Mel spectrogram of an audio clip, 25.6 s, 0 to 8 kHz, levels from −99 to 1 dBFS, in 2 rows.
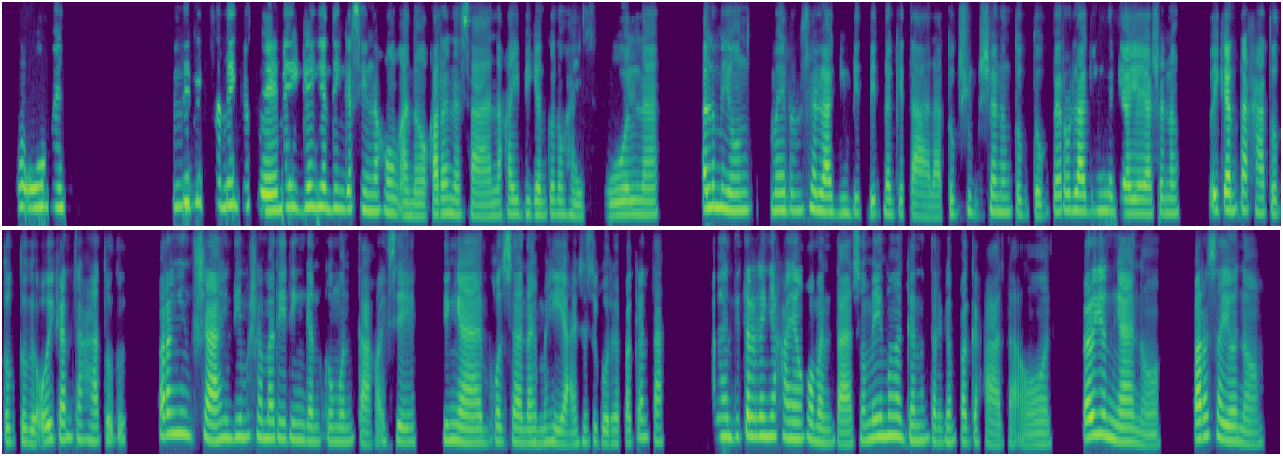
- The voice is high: Yes, high, 200 Hz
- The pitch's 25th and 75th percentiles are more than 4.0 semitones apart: Yes, average, 4.7 semitones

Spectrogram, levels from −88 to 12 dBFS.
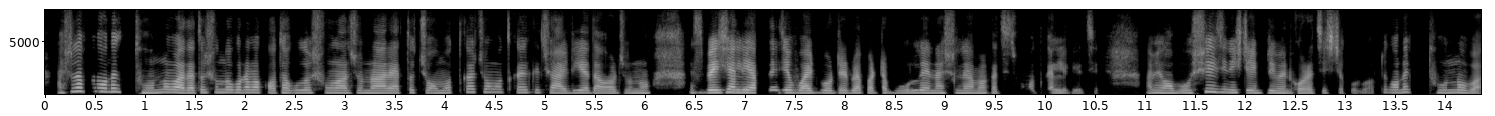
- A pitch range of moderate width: Yes, average, 3.0 semitones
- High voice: Yes, high, 225 Hz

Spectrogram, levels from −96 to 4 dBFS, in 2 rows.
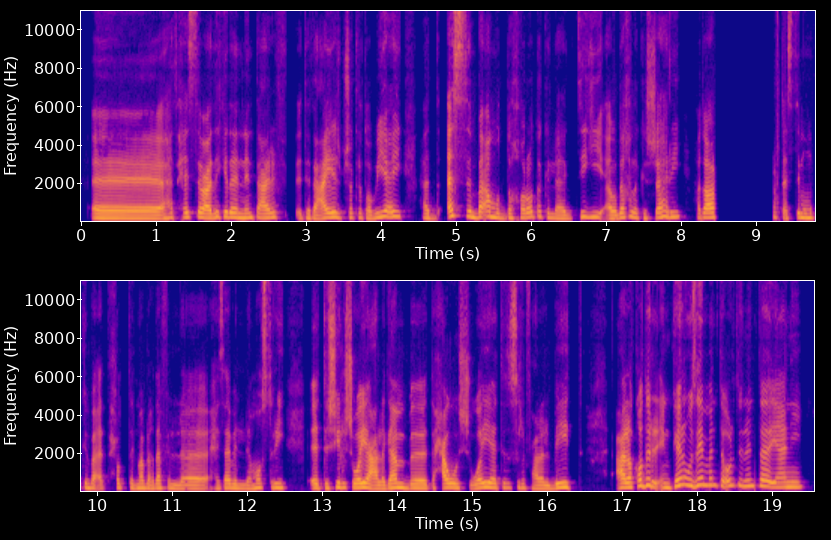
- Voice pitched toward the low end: No, high, 220 Hz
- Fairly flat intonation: No, average, 3.8 semitones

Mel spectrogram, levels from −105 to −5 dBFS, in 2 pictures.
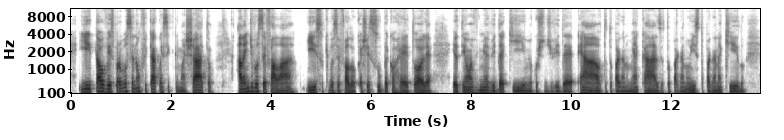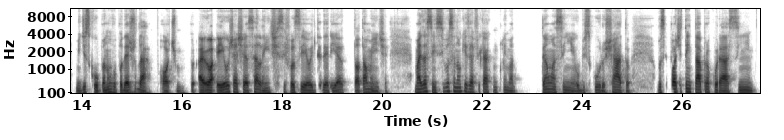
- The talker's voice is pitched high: No, low, 100 Hz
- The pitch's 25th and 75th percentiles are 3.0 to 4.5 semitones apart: Yes, average, 3.7 semitones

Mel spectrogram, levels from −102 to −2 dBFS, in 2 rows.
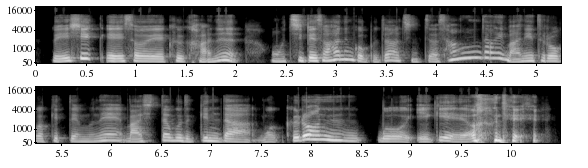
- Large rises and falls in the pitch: No, average, 4.5 semitones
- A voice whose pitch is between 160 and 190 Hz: Yes, medium, 185 Hz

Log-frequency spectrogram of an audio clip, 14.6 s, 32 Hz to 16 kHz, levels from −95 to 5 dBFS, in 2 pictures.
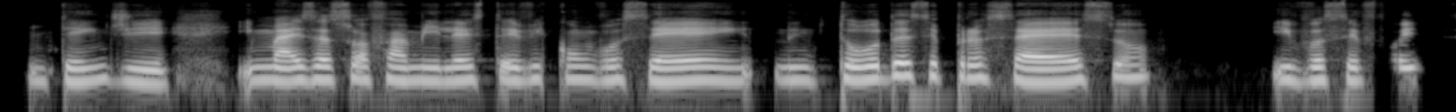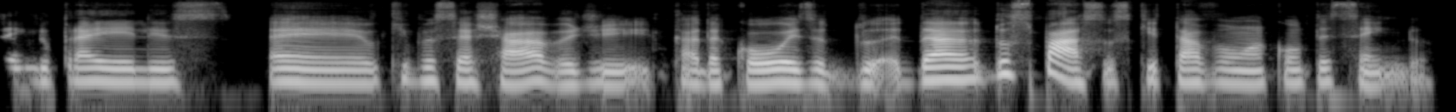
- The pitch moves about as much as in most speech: No, narrow, 2.3 semitones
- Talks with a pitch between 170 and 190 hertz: Yes, medium, 185 Hz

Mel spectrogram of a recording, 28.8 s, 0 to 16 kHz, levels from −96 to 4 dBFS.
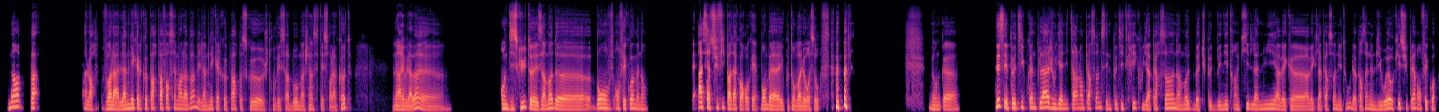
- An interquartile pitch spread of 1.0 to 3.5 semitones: No, average, 4.1 semitones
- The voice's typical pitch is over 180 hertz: No, low, 125 Hz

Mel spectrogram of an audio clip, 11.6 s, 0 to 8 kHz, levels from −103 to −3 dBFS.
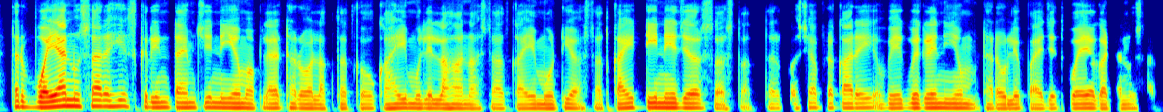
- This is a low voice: Yes, low, 115 Hz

